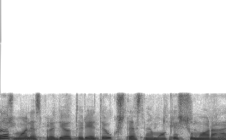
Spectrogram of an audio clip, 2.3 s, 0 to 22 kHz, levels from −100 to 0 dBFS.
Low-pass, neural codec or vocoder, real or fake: 7.2 kHz; none; real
